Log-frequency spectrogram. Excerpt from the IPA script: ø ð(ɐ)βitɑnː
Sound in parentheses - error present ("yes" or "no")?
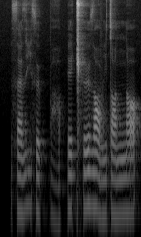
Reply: yes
